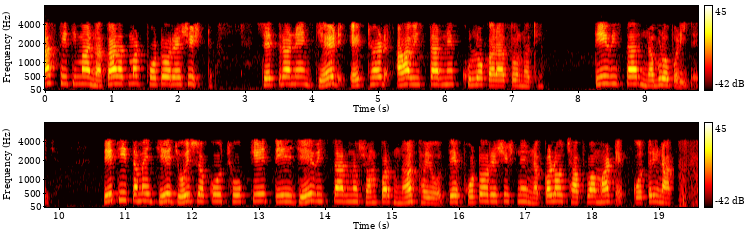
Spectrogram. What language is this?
Gujarati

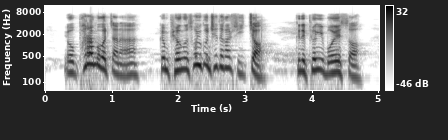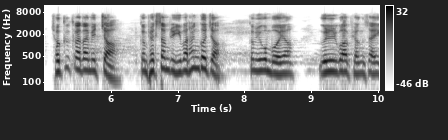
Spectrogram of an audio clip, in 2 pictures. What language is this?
Korean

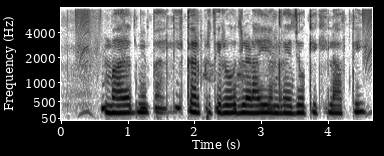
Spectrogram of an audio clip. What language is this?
Hindi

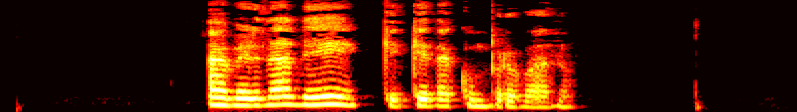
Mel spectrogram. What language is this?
Galician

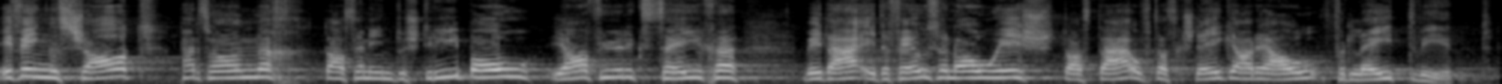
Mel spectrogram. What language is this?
Swiss German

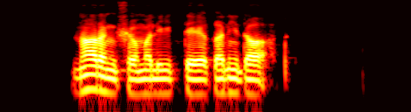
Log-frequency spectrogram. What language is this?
Gawri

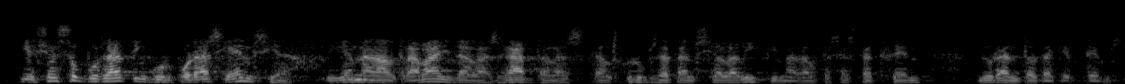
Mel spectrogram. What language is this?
Catalan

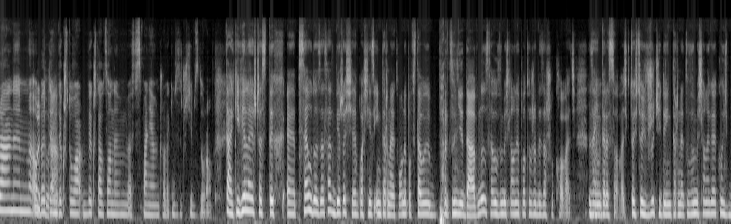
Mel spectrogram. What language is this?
Polish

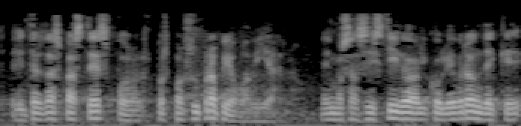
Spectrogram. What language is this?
Spanish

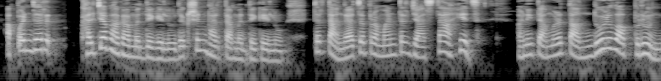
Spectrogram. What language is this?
Marathi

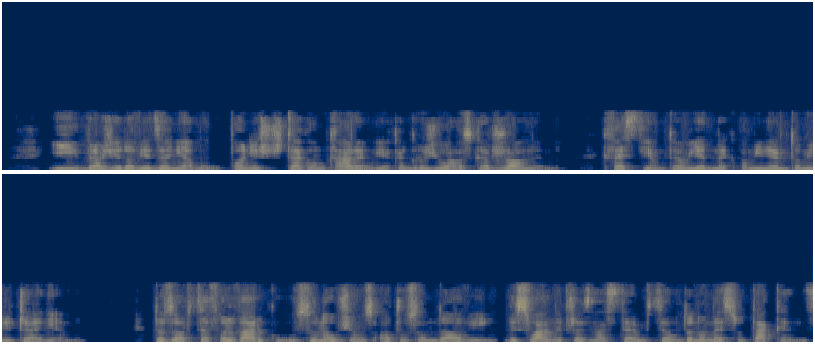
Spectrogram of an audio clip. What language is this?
Polish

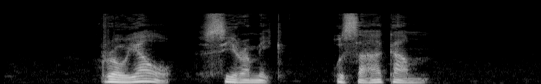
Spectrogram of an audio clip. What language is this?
Thai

